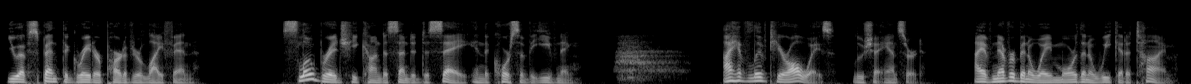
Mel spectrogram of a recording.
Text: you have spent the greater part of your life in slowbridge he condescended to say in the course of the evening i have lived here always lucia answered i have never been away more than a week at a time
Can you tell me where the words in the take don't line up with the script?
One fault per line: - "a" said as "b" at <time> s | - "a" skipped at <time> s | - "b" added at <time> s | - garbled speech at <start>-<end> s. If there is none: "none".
none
